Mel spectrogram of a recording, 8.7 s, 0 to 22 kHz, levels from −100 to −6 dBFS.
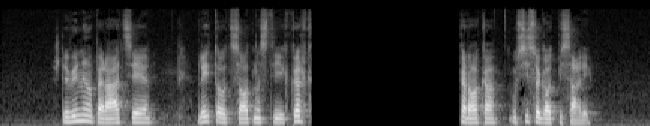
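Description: At 4.13 s, right after "leto odsotnosti", the speech drops into dead silence for just under two seconds, then picks up at 6.13 s with "roka vsi so ga", continuing from exactly the point where it broke off. No syllables are skipped or repeated; the gap simply pushes everything later by about 1.99 s. This is a rebuffering stall: playback consumed all the audio it had downloaded and halted until more data arrived.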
